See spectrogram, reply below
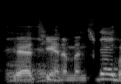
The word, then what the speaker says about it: Tiananmen Square: I can never pronounce it, Tiananmen Square. – Tiananmen Square. – Thank you, the massive massacre.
